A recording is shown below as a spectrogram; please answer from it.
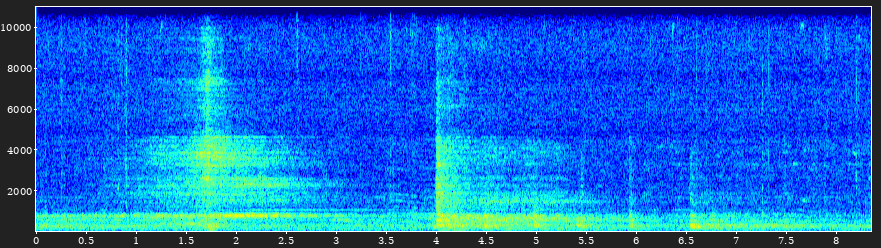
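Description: Television soundtrack under the programme's talk: low held droning tones, a rushing swell about two seconds in, and a sudden hit about four seconds in, with a smaller one a couple of seconds later.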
